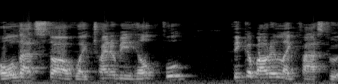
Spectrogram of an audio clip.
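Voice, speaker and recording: This is a man speaking. He has a Colombian accent. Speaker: paintball player. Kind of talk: podcast interview.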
